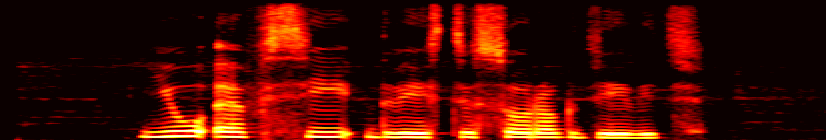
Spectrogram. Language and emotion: Russian, neutral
